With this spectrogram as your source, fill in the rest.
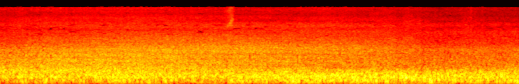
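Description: Steady, loud rush of winter surf on the sea at Alanya, a dense unbroken roar mixed with wind noise on the microphone, without any talking.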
